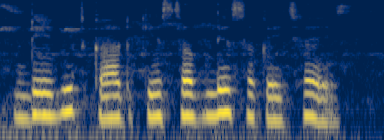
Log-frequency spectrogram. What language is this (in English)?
Maithili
